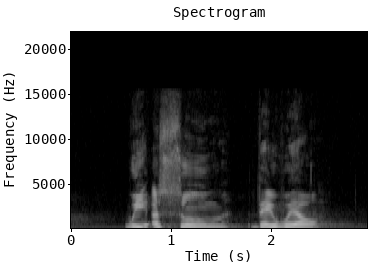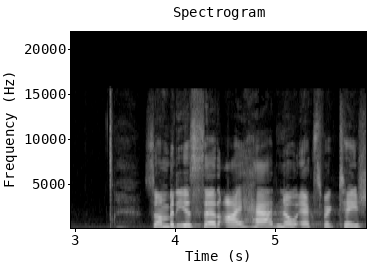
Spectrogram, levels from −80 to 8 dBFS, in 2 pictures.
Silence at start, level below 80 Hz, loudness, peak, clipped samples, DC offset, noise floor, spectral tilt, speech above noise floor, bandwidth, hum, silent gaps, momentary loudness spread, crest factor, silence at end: 0.55 s; -72 dBFS; -21 LUFS; -4 dBFS; under 0.1%; under 0.1%; -61 dBFS; -3 dB/octave; 39 dB; 16 kHz; none; none; 23 LU; 20 dB; 0 s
